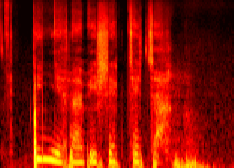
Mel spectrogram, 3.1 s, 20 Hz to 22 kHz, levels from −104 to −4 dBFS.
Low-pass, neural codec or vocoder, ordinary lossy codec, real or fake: none; codec, 44.1 kHz, 7.8 kbps, Pupu-Codec; none; fake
